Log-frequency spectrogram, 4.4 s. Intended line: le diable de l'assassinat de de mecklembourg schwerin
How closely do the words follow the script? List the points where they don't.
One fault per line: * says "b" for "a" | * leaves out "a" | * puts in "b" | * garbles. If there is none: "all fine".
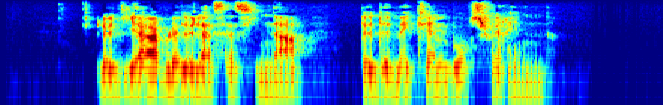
all fine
